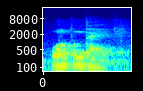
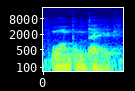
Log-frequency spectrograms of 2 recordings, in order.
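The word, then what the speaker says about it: wampumpeag: The word wampum, the Algonquin pronunciation is 3 syllables, not 2. So why 2? Because the Europeans didn't want to say it our way. Wampum peg is the Algonquin pronunciation. Wampum peg.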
